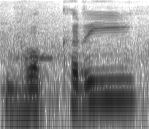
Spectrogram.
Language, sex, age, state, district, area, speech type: Punjabi, female, 30-45, Punjab, Muktsar, urban, read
